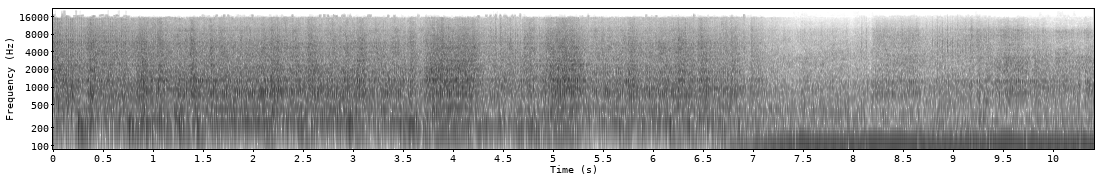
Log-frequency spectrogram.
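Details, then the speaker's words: Ford Edge with 1500 W amp on subwoofer and 2000 W amp on door speakers, playing music before sound deadening: heavy bass thumps with buzzy rattle as rear hatch and cargo panels vibrate loose. "A lot of people have complained that it's way too loud. So that's where all my rattles come from."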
